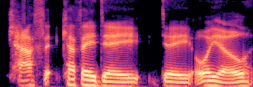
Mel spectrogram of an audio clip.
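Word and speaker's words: Café de Olla: that we did um Cafe De Oyo is how it's supposed to be pronounced or Osho uh depending on your dialect where you're from uh was a copy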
